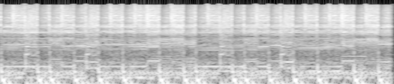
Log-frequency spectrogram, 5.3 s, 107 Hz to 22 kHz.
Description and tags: SIck BEats from The block -
Sliced and Processed breaks beats and sick rythms for IDM glitch and downtempo tracks Breakbeat and Electronica. Made with battery and a slicer and a load of vst's. Tempos from 90 - 185 BPM Totally Loopable! Break those rythms down girls! (and boys!) Oh I love the ACID jazZ and the DruNks. THey RuLe!
breakbeat, hardcore, sliced, idm, rythms, electro, electronica, acid, glitch, extreme, processed, drums, drumloops, experimental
